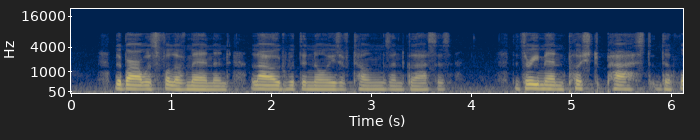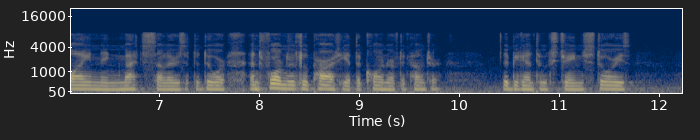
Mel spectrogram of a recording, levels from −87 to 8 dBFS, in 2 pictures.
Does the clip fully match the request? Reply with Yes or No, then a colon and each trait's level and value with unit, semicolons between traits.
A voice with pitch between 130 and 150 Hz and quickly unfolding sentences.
Yes: low, 135 Hz; fast, 210 wpm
